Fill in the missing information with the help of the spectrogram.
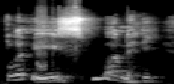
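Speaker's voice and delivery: loud, high hammed-up plea for money; over-the-top comic begging shout; mock begging. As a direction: beg like you're on your knees, overdone. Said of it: "get on bended knees".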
